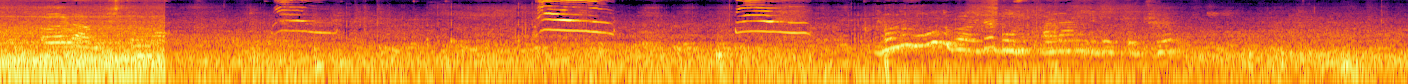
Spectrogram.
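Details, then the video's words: Homeless street kittens in Istanbul, fed daily and no longer afraid of people, give several high, bending meows in short series, with human speech and street noise underneath and a lower drawn-out mew near the end. "Homeless kittens are no longer afraid of me"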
